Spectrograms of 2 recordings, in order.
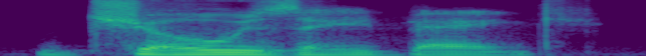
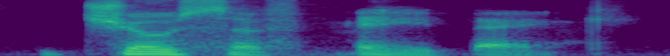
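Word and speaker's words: Jos. A. Bank: name of the sponsor no it's not jose bank the joe's is short for joseph it's joseph a bank oh yeah well uh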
